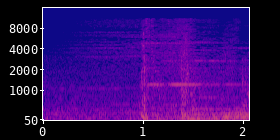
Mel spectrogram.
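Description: A whooshing electronic burst sounds as an item is bought.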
